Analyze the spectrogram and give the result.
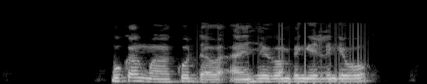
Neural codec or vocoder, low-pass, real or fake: none; 7.2 kHz; real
